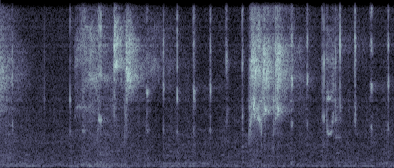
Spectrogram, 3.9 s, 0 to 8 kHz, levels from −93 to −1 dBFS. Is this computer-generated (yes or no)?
yes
